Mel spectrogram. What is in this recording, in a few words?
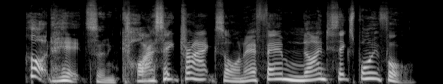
Hot hits, voice-over; Genuine British Received pronunciation, cockney and Scottish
